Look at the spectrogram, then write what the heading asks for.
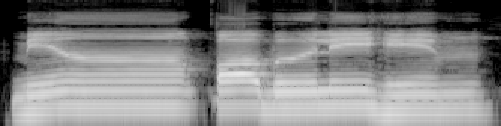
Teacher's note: کذالک قال الذین من قبلہم، نون ساکن کے بعد قاف ہے، حروف اخفا ہے تو نون ساکن پر غنہ کریں گے، آواز ناک میں چھپائیں گے، قاف کو با کے ساتھ پلس کرنا ہے، با ساکن ہے تو یہاں پر قلقلہ کریں گے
